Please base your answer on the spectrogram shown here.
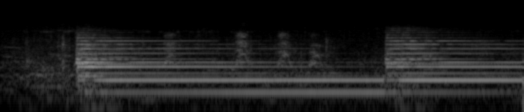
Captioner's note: CLOCK CHIMlNG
